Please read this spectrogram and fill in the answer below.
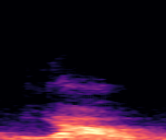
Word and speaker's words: yaw: الياء او بالعربي تلفظ ياو، هي حركة الطائرة حول محور عمودي، هذا المحور العمودي الوحيد الثابت، البقية حول محور افقي.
